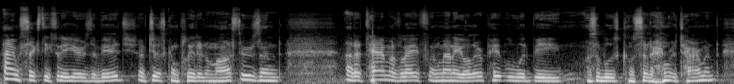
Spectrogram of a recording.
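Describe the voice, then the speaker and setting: A man with a Northern Irish accent talks at a very fast pace in a high voice. His intonation is fairly even, his loudness very even, and there is noticeable background noise. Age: 60s. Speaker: graduate student, former politician. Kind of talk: interview. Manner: halting.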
